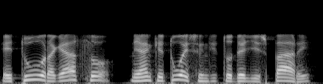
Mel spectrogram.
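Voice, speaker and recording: A man's voice: a little high, moderate pace, gravelly, clear, resonant tone, no room sound. A man reading an audiobook and voicing a policeman who questions a boy firmly. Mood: questioning. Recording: tinny phone-like line.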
